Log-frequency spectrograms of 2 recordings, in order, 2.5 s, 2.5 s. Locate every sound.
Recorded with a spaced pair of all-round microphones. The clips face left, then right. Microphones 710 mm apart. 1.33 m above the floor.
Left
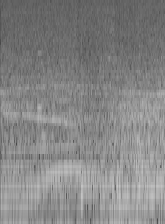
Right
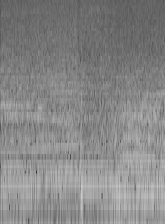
Only background noise.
